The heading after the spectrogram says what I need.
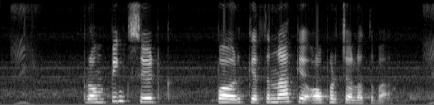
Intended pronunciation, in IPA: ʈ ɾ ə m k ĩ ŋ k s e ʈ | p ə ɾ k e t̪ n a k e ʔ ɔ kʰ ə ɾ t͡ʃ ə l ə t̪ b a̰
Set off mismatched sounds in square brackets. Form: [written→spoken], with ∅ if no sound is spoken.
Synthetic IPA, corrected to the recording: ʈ ɾ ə m [k→p] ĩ ŋ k s e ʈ | p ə ɾ k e t̪ n a k e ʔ ɔ [kʰ→pʰ] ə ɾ t͡ʃ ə l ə t̪ b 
